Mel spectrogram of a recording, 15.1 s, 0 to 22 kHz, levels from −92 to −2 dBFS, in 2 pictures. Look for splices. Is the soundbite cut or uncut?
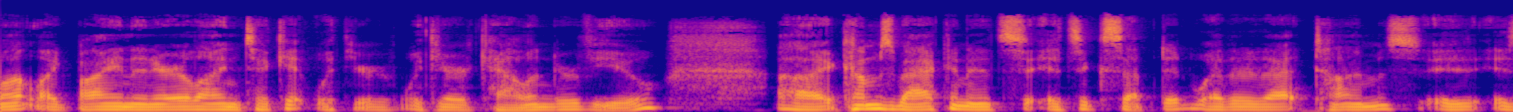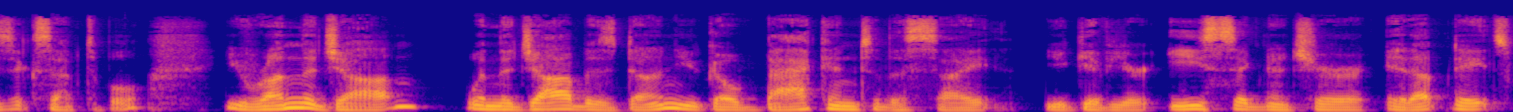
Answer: uncut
